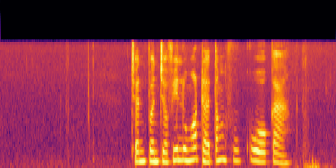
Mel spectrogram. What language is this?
Javanese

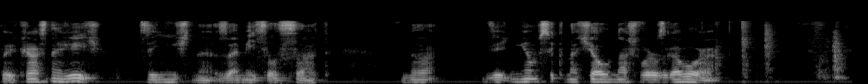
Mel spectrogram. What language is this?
Russian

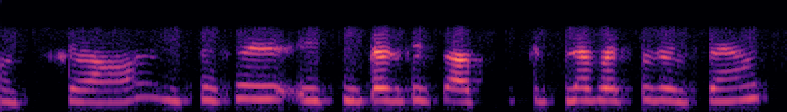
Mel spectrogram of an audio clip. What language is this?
Urdu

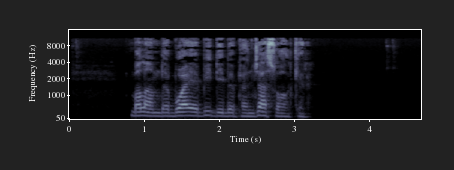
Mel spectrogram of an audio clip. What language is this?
Central Kurdish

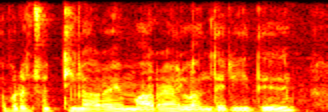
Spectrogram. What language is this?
Tamil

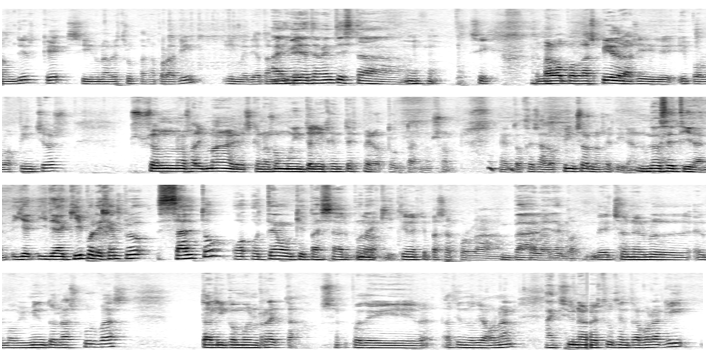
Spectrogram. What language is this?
Spanish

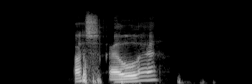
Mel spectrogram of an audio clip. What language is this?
Latvian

